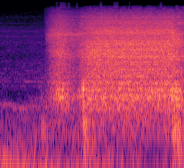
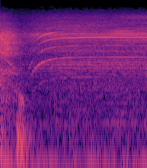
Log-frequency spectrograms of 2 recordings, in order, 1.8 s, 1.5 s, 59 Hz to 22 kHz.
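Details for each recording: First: DCI 6310 foot pedal on a dental delivery unit, pressed with all handpieces parked: sharp steady hiss as the pedal goes down; air leaking from the foot pedal, stopping pressure reaching the handpiece and causing power loss. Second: Dental delivery unit low-speed handpiece run after replacing a faulty DCI 6310 foot pedal that leaked air, pressure checked against gauge: brief start, then smooth steady high-pitched whir with no chatter or bogging; normal low-speed handpiece run.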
